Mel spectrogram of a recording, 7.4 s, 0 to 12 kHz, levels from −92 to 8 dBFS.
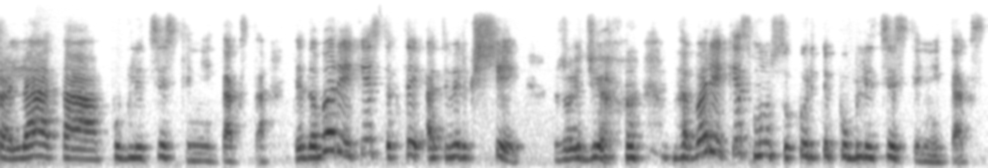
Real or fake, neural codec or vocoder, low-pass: fake; vocoder, 44.1 kHz, 128 mel bands every 512 samples, BigVGAN v2; 10.8 kHz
